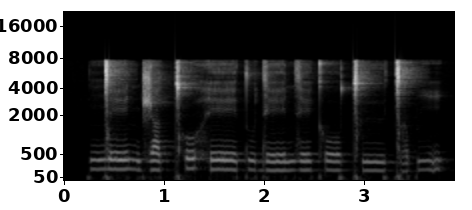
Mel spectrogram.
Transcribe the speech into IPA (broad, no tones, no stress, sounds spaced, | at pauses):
ŋ͡ǀ e n d͡ʒ a d ǀʰ o h eː t̪ u d eː n z eː kʰ oː ǀʰ ɨː ɡ͡ǀ ɐ p i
